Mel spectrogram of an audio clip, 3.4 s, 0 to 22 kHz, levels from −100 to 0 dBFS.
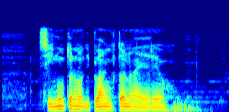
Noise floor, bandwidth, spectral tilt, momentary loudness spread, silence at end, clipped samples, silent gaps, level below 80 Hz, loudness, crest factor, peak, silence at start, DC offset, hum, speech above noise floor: -69 dBFS; 8 kHz; -7 dB/octave; 14 LU; 0.55 s; under 0.1%; none; -60 dBFS; -29 LUFS; 22 dB; -10 dBFS; 0.6 s; under 0.1%; none; 41 dB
